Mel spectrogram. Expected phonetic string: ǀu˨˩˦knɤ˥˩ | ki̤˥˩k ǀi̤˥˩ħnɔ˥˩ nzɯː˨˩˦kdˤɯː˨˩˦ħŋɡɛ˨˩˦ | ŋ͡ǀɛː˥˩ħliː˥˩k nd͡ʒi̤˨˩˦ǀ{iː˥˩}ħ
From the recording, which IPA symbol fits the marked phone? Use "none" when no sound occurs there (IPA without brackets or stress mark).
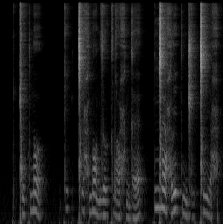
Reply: iː˥˩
